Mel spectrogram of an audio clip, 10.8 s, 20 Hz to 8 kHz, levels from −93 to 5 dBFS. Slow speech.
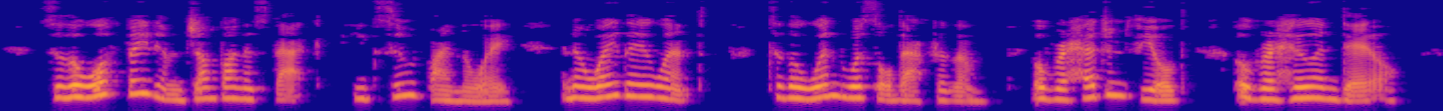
No: average, 175 wpm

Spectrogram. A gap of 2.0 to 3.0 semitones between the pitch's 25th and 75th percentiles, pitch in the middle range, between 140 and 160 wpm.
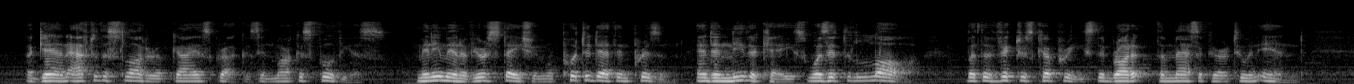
No: narrow, 2.5 semitones; medium, 155 Hz; average, 175 wpm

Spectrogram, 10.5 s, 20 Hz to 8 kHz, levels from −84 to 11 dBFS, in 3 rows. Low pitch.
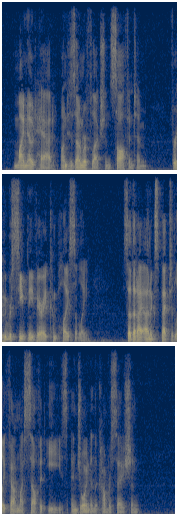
Yes: very low, 80 Hz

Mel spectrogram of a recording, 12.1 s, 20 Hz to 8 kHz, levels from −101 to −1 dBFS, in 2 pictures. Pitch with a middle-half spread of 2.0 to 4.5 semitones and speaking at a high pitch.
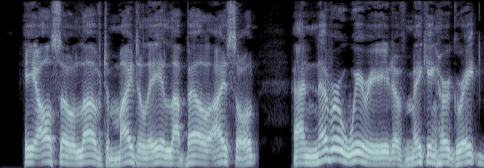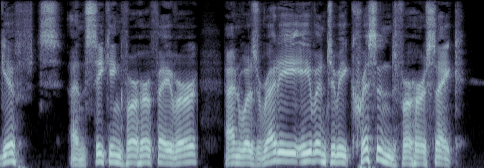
No: average, 3.6 semitones; low, 120 Hz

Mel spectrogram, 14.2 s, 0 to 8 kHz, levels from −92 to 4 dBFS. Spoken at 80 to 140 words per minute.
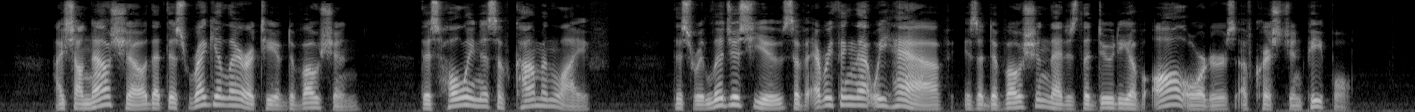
No: average, 155 wpm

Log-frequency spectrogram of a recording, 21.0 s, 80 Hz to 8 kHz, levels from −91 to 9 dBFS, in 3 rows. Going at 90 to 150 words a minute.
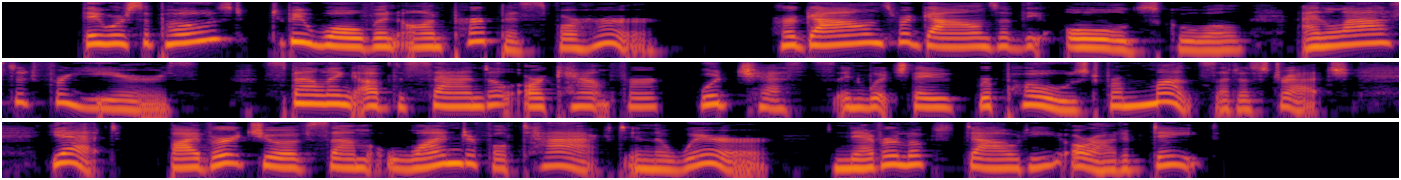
No: average, 160 wpm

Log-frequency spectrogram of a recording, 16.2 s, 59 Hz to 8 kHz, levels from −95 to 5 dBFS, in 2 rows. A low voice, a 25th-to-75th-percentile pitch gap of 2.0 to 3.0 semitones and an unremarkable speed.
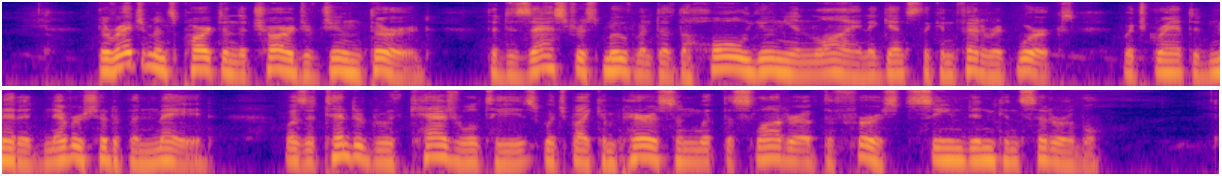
No: low, 130 Hz; average, 3.5 semitones; average, 165 wpm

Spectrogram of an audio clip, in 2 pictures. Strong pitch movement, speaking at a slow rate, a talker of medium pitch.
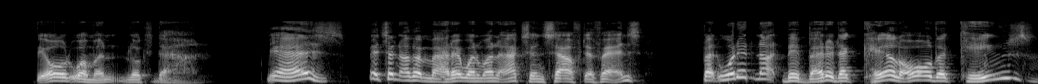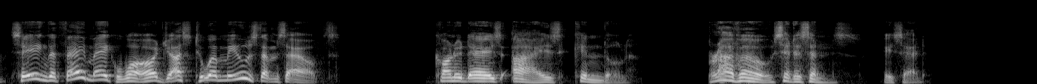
Yes: wide, 6.6 semitones; slow, 120 wpm; medium, 160 Hz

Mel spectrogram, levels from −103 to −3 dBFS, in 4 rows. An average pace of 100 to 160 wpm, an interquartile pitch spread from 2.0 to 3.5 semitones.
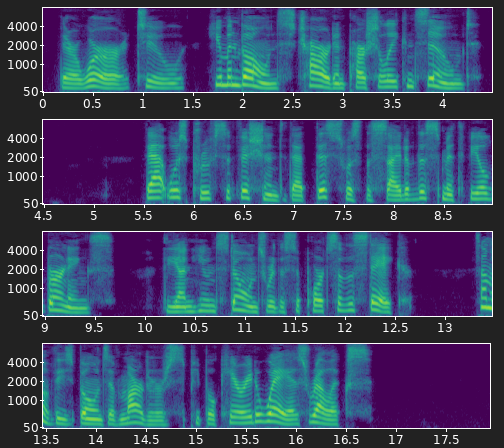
No: average, 140 wpm; wide, 5.6 semitones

